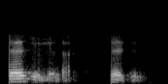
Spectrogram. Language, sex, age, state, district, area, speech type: Sindhi, male, 60+, Maharashtra, Thane, urban, conversation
